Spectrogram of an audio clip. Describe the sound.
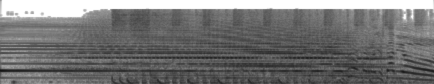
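A train sets off as a sound effect: steady, sustained horn-like tones sound first, then a regular clickety-clack of wheels on rail joints starts and keeps going under them.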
